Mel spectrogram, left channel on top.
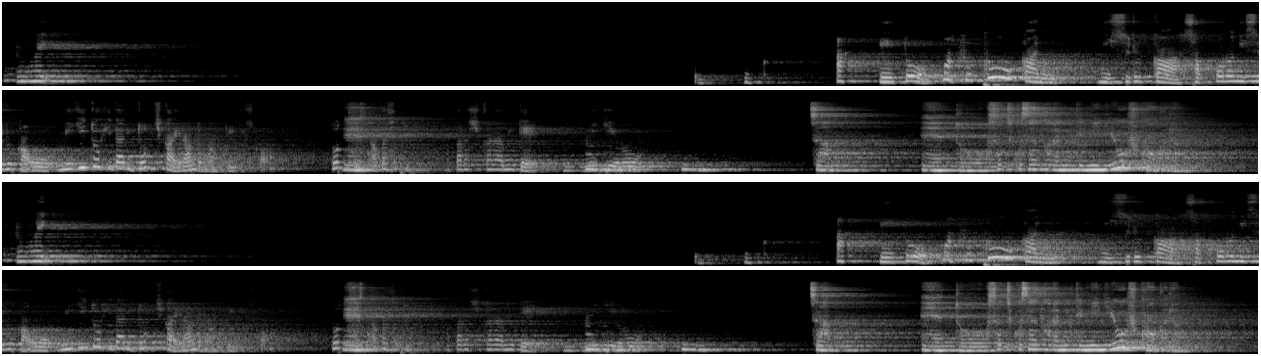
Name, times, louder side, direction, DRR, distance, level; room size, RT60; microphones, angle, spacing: voice 1, 0.1-0.5 12.3-12.5 16.0-16.2 18.4-18.8 19.4-19.7 20.6-20.9 21.7-24.4, equal, 25° right, -3 dB, 1.6 m, -21 dB
voice 2, 8.8-10.6 11.0-15.3 15.9-16.3 17.1-19.0, left 2 dB, 70° left, 4 dB, 0.9 m, -24 dB
22.0 x 17.0 x 2.4 m, 3.0 s
head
